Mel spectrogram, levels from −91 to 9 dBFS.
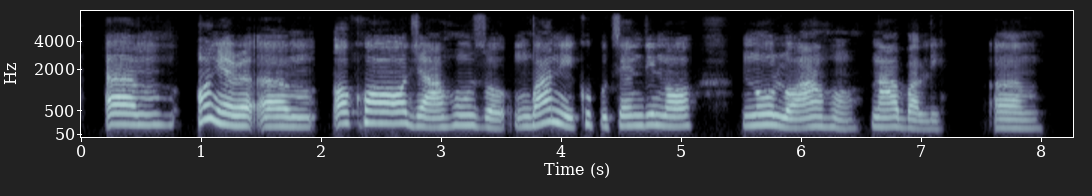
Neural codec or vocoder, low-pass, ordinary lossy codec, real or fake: codec, 16 kHz, 16 kbps, FreqCodec, smaller model; 7.2 kHz; none; fake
